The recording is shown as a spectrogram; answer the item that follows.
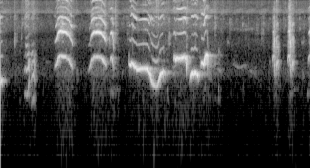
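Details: Black-throated laughingthrush delivering "bắt cô trói cột" style song: repeated arched whistles, then a long dipping phrase and twisting notes, followed by a pause and three faint high chips.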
